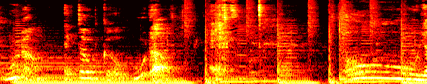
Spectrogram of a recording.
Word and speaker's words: Etobicoke: Die KE spreek je niet uit. Hoe dan? Etobicoke.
